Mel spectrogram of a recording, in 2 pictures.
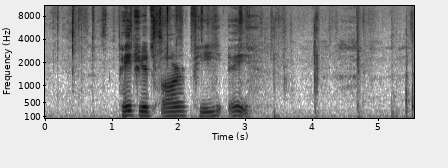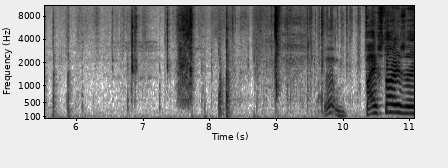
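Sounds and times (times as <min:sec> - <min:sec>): shrink-wrapped box rustling: 0:07.4 - 0:11.0.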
